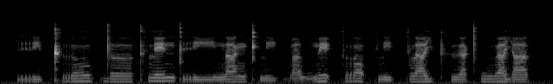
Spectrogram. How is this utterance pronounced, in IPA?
ri˨˩t̚kʰroː˦˥p̚ dɤː˧kʰle˥˩n triː˧na˥˩ŋkʰli˨˩ʔba˩˦w me˥˩ʔ krɔ˥˩ʔkli˨˩t̚ kla˥˩jpʰɯ˦˥a̯kʰwu˥˩a̯ja˥˩t̚

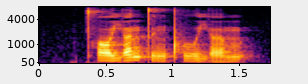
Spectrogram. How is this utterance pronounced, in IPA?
t̪ʰɔː˧jɐ˥n t̪ɪ˧ŋpʰuː˧ jɐ˨˧m

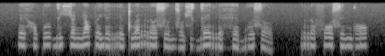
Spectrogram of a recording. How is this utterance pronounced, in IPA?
ɛhɔpɤ ɡɛçɑɲɑ pɛjɛrɛtʷa rʌ sɤnzɔɕə ɡɛrɛ hɛ bɤsʌ | rʌfɔsɛŋɡɔ

